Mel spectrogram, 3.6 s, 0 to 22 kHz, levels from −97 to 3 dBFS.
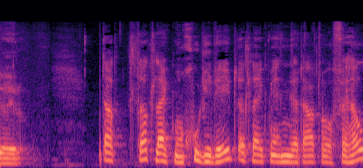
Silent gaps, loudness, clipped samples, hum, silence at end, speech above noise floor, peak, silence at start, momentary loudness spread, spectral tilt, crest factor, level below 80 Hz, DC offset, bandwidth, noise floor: none; -22 LUFS; under 0.1%; none; 0 s; 29 dB; -6 dBFS; 0 s; 5 LU; -6.5 dB/octave; 16 dB; -62 dBFS; under 0.1%; 13 kHz; -50 dBFS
